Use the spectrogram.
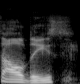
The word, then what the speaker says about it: Aldi: No, no, it's Aldi's. Audi's over there. That's what they say on their commercial anyway.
